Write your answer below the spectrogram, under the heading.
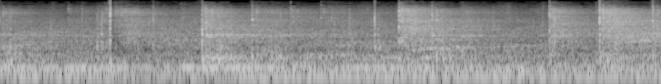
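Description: Badminton racquets striking the shuttlecock in a doubles rally, a sharp crack about once a second, echoing in a large sports hall over a steady low hum.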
